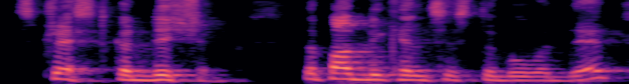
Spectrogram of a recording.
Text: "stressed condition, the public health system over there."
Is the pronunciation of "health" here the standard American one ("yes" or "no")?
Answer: no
